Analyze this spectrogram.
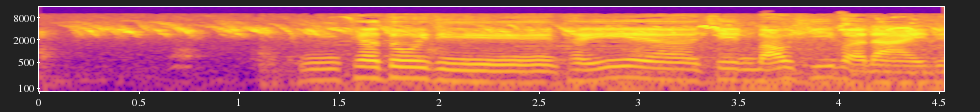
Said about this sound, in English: But farmers like this one are happy to line up with their bamboo baskets full of chickens.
